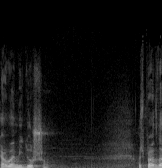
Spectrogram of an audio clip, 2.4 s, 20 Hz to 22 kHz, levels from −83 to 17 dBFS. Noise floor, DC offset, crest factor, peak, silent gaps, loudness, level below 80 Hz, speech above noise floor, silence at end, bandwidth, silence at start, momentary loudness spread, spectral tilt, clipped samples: -54 dBFS; under 0.1%; 20 dB; -4 dBFS; none; -23 LUFS; -56 dBFS; 34 dB; 0 s; 15 kHz; 0 s; 23 LU; -7 dB/octave; under 0.1%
